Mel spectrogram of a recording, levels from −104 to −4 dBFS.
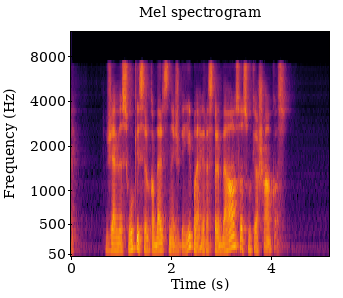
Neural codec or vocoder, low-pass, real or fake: codec, 16 kHz, about 1 kbps, DyCAST, with the encoder's durations; 7.2 kHz; fake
